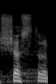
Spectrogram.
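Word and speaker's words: शस्त्र: other up you know in sanskrit shastra and shastra both are the same spelling in english but the pronunciation is different sastra means scripture and shastra means weapon so often times we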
